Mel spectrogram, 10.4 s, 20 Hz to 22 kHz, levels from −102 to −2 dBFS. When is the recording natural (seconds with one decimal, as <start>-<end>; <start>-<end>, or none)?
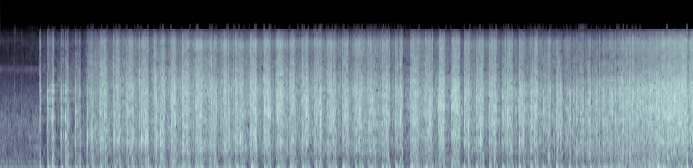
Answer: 0.0-2.2; 4.4-6.1; 6.9-8.9; 9.9-10.4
